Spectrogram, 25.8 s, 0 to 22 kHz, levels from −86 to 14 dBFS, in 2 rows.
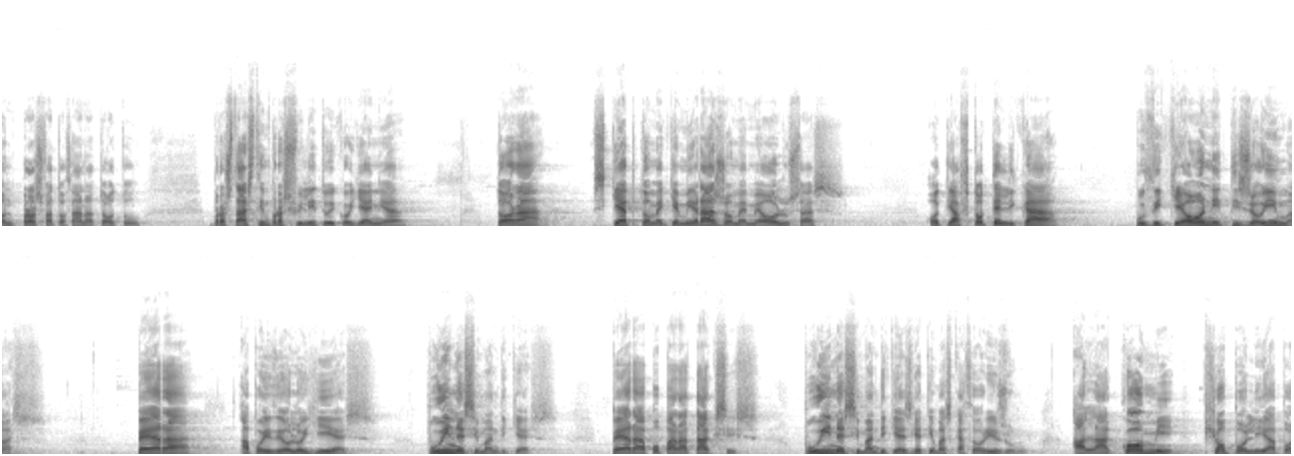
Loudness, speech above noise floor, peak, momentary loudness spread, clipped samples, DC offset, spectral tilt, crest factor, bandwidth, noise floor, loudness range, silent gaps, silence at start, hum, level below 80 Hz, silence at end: -23 LUFS; 41 dB; -4 dBFS; 15 LU; under 0.1%; under 0.1%; -4 dB/octave; 20 dB; 13.5 kHz; -64 dBFS; 4 LU; none; 0 s; none; -68 dBFS; 0 s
